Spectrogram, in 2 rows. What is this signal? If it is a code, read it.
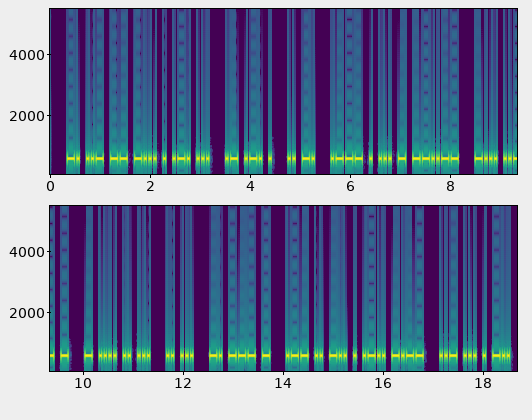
Morse code, heard as a keyed tone, about 25 wpm, 600 Hz. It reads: NUMBERS ARE IN JEST, BUT THIS IS NOT WIDELY USED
